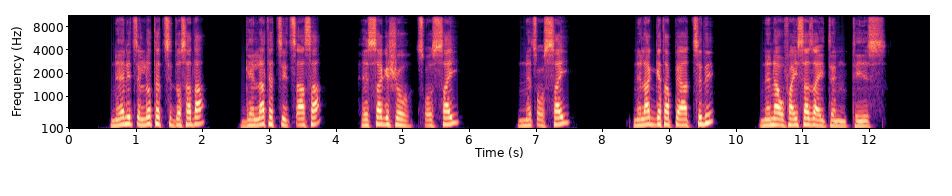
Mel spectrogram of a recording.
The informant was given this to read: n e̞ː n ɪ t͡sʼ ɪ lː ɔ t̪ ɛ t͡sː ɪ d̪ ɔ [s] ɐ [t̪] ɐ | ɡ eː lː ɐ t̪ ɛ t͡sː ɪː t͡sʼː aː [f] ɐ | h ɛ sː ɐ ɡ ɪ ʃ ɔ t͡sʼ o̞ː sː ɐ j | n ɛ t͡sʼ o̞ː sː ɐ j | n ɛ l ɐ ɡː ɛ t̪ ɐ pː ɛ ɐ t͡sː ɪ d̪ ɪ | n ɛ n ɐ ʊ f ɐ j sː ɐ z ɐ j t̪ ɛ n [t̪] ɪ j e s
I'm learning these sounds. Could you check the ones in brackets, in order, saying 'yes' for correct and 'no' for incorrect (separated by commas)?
yes, no, no, yes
